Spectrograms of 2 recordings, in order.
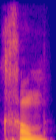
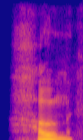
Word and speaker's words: home: like hypothetical and home, be careful of the H sound. It's very, very soft in English, and there's a tendency for you to say a bit like from the throat, like home. When I got home, it's home.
